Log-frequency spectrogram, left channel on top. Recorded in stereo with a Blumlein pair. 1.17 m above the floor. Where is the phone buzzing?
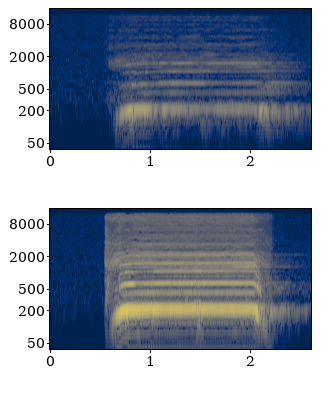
45° right, 0.6 m.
